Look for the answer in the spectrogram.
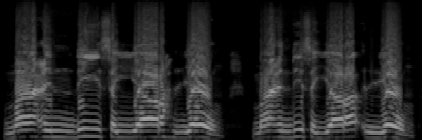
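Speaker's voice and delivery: very slow, syllable by syllable; slow drill. Shown as a demonstration. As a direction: spell it out slowly for learners. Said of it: "तो आप उसको कहेंगे". (बहुत धीरे, हर शब्द अलग)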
